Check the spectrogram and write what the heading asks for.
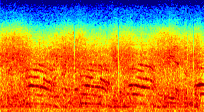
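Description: A wounded man crying out in pain again and again: short, high cries that fall in pitch, more than one a second, over a steady background noise.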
